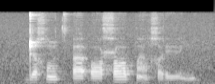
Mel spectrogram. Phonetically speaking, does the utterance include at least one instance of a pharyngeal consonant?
yes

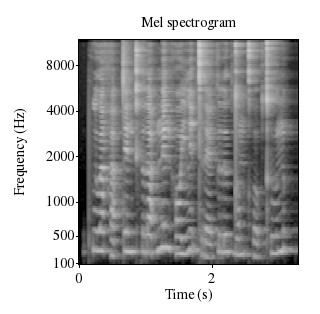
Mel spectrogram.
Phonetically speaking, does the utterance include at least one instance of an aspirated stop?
yes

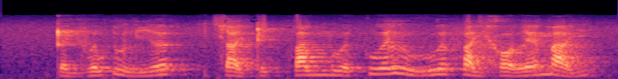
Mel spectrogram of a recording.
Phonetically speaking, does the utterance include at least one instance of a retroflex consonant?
yes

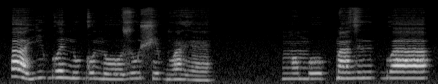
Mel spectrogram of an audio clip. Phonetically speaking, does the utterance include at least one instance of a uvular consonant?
no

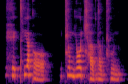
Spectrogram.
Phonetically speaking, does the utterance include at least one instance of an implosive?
no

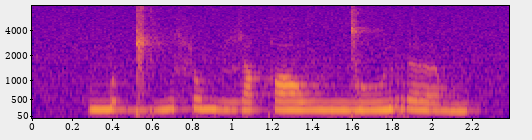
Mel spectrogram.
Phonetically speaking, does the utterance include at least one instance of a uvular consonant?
yes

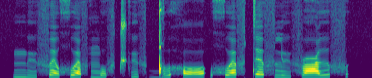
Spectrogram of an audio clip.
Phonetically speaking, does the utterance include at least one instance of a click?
yes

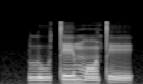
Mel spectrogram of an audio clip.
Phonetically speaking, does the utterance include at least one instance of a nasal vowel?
yes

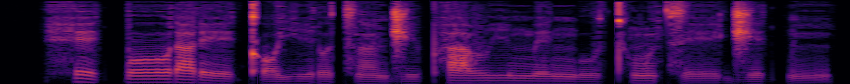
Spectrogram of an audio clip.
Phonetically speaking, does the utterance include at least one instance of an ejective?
yes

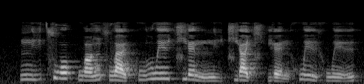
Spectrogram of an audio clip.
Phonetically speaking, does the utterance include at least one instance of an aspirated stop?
yes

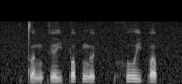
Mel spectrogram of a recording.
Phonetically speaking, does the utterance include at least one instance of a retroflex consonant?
no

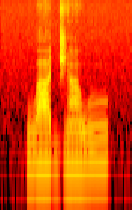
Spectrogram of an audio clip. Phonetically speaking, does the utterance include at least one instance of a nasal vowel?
yes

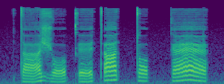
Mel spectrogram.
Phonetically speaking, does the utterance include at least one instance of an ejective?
yes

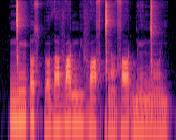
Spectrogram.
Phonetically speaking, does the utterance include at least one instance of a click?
yes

